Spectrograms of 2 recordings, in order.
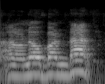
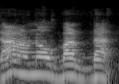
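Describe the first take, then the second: First: Dismissive put-on voice ending on a rise; mock the doubter, lifting "that" at the end; skeptical mock quote, rising. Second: Doubtful, dismissive put-on voice, louder; skeptical mock quote. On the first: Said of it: "They said". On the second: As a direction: shrug it off in a mocking voice. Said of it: "And the American Media Society said".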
